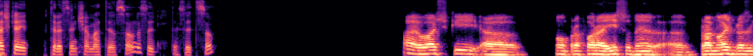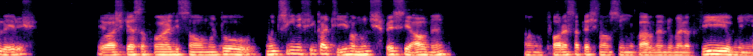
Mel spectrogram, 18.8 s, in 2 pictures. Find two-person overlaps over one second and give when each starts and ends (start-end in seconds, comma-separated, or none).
none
